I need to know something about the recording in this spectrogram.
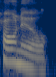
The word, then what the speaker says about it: Honu: And the DJ is turtle is pronounced Honu in Hawaiian in Honu.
